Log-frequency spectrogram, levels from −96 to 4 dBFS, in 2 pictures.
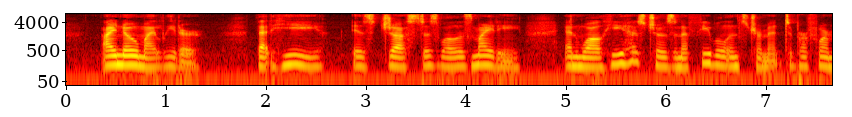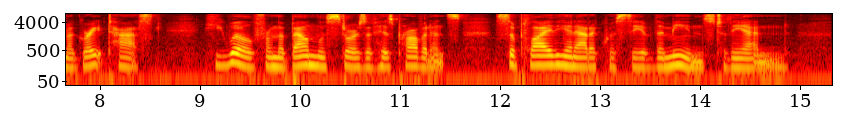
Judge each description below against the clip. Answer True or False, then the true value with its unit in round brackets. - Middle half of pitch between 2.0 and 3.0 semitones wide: True (2.4 semitones)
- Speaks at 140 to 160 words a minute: False (170 wpm)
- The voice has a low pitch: False (155 Hz)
